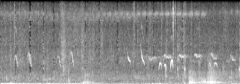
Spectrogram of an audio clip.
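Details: Freshly hatched Pekin ducklings on a farm utter scattered high, upslurred peeps, a few sharp notes spread across the clip, with low background rumble and soft bumps.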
